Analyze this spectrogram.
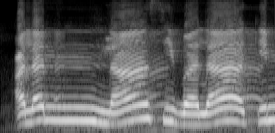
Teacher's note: علی الناس ولکن، یہاں پہ پھر اسی طرح نون کے اوپر تشدید ہے، 2 سیکنڈ کے لیے غنہ کریں گے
